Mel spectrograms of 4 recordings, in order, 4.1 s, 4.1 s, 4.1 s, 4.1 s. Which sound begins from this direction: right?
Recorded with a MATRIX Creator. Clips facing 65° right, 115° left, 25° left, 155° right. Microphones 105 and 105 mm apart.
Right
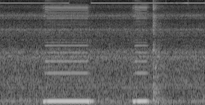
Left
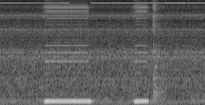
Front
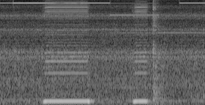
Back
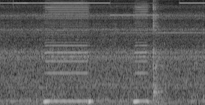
A sliding door, at 3.1 s.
